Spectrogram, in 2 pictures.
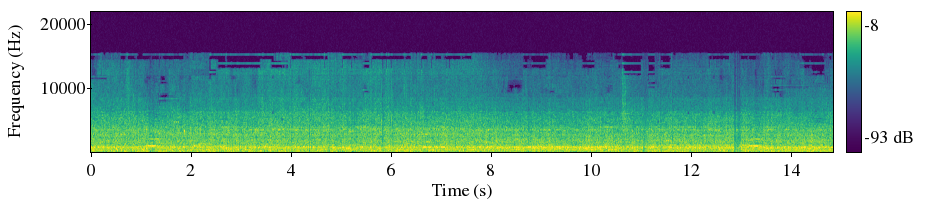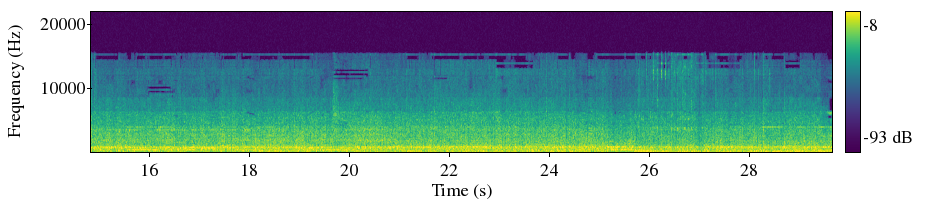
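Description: Factory machinery hums and clatters steadily.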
